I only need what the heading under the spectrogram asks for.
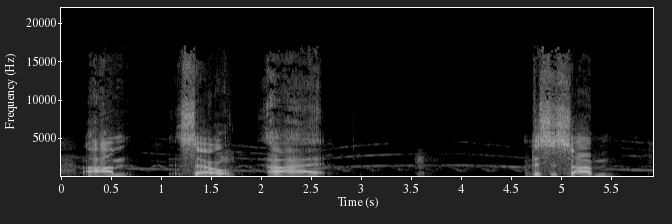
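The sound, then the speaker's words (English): An ambulance siren, heard during a person's commute, wails steadily in the background, its pitch gliding and briefly shifting into a quicker yelp, while a person speaks in short bursts over it. “So, oopsie-daisies, sorry, on my commute, I have an ambulance, just a second here.”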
